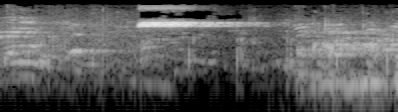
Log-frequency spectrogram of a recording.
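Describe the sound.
A sharp, shrill referee's whistle blast cuts in for about a second at a basketball game, called for a travel after a rebound, loud, with crowd chatter and a commentator's voice around it.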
